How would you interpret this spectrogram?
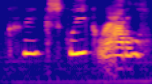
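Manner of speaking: high, squeaky sound-effect words; creaky bed noises. A narrator's reading. Mouse hops into his bed, high creaking noises. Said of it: "went Mouse's bed".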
